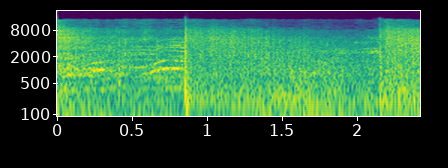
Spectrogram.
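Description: Two sharp firework bangs a little under a second apart, with people shouting between them and a crackling noise trailing after the second.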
